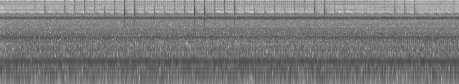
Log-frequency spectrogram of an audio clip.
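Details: Picosecond tattoo-removal laser (Discovery PICO) used with a DESCRIBE PFD patch during treatment: steady machine hum with constant whine, broken by sharp rapid snapping clicks as the laser fires.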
